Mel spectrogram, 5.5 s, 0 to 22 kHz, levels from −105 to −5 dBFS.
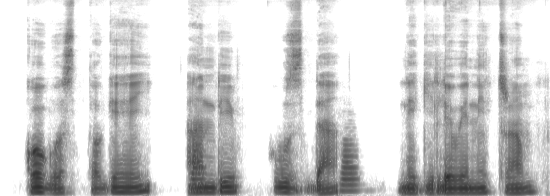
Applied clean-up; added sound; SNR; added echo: neural mask model Resemble Enhance denoiser.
